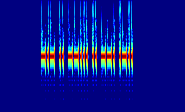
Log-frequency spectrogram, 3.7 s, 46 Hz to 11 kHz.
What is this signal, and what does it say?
Morse code, heard as a keyed tone, about 40 wpm, 700 Hz. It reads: KI7IGL
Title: USA Call Signs - 6 Characters - 6x Character Spacing - 40wpm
